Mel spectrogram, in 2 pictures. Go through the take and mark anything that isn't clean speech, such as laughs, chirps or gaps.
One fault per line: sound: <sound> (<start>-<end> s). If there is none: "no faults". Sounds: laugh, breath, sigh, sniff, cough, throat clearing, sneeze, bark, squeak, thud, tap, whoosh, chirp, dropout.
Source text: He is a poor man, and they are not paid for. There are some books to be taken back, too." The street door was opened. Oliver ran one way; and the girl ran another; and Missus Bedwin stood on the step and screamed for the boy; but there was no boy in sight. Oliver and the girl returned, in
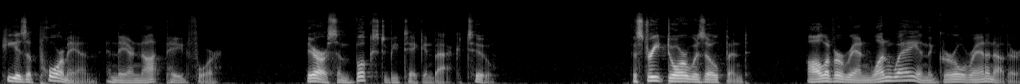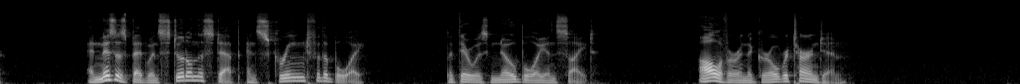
no faults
